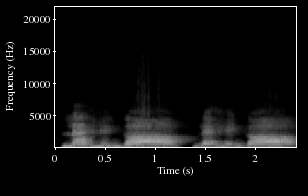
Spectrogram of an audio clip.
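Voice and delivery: लहंगा loud and stretched, long गा; emphatic, syllable-by-syllable लहंगा with nasal हं; model pronunciation. Shown as a demonstration. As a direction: draw लहंगा out for pupils to copy. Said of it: "तो बोलिए".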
